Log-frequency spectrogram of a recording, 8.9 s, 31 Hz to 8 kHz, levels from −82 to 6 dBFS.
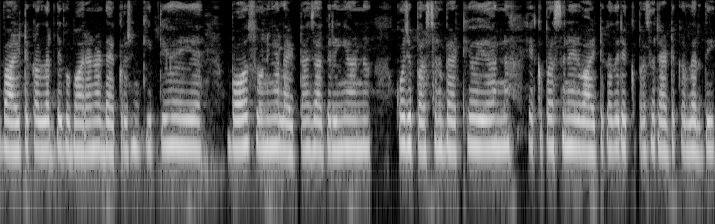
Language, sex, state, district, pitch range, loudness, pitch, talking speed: Punjabi, female, Punjab, Kapurthala, 195-210 Hz, -17 LUFS, 205 Hz, 205 wpm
